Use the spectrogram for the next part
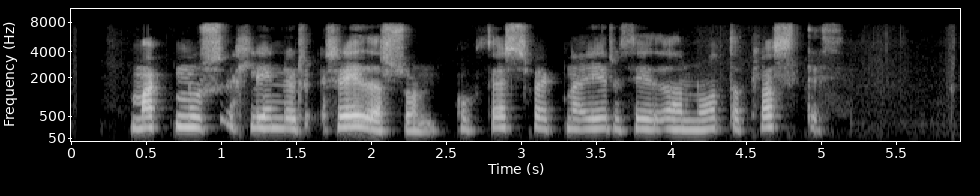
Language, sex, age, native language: Icelandic, female, 40-49, Icelandic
